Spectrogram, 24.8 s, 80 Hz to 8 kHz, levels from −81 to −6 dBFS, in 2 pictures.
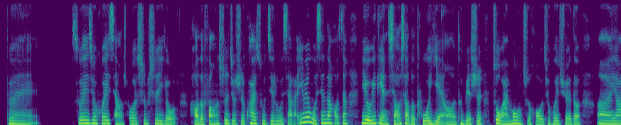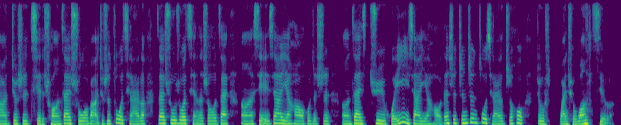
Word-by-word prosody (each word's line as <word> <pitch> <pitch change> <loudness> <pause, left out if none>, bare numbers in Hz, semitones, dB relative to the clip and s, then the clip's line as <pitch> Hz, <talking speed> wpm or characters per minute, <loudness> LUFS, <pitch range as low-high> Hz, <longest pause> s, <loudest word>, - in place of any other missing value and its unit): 对， 185 +3 -1 0.6
所 205 +1 -1
以 210 0 +4
就 210 0 +2
会 205 -1 +1
想 180 -5 -3
说 180 +1 -3
是 185 +2 -6
不 190 - -4
是 185 -1 -1
有 170 -2 -2 0.2
好 175 - +3
的 165 0 +2
方 170 +2 0
式， 200 0 0
就 180 -1 -3
是 175 +1 -4
快 210 +4 +1
速 200 -1 -2
记 180 0 -2
录 175 -2 -2
下 165 - -4
来。 - - -6
因 245 +5 +1
为 - - +6
我 265 -9 +4
现 230 +6 +1
在 235 - +4
好 225 - -2
像 205 -1 -1 0.3
也 220 +1 +4
有 205 -2 +8
一 215 - +4
点 205 -7 +1
小 165 +1 0
小 200 - +3
地 165 -1 0
拖 180 +2 +1
延 165 -5 +2
哦， 160 -1 -2
特 175 +7 -3
别 175 -4 0
是 170 +1 -3 0.2
做 225 -2 +5
完 170 -3 +1
梦 195 -1 +2
之 165 -1 -7
后 165 0 -1
就 170 +3 -7
会 180 0 -1
觉 165 -1 -3
得， 165 0 -1 0.3
哎 185 -1 +2
呀， 180 -1 0
就 190 +2 -2
是 185 +1 -2
起 175 0 -1
床 170 0 -1
再 205 +1 +3
说 185 -2 0
吧， 185 -2 +1
就 185 - -7
是 190 +2 -1
坐 220 +3 +1
起 205 -2 -4
来 165 0 -2
了， 185 0 +1 0.2
在 215 -1 +4
书 210 0 +2
桌 210 0 +4
前 210 -4 -4
的 180 - -2
时 180 0 -5
候 185 0 -1
再， 190 0 +2 0.2
嗯， 175 0 -1
写 175 +1 -1
一 180 - -1
下 210 +1 +2
也 195 -1 +3
好， 180 -1 0
或 185 +2 -4
者 175 -2 -5
是， 180 +2 -5 0.2
嗯， 175 0 -1
再 195 +2 +5 0.2
去 200 -3 +1
回 170 -2 -1
忆 275 +7 +2
一 220 - +3
下 195 -3 +1
也 175 0 -2
好， 170 0 -4
但 210 +2 +2
是 225 +1 -1
真 230 +1 0
正 260 +1 -1
坐 245 0 +1
起 230 -6 -3
来 165 0 -2
了 - - -2
之 175 +3 -4
后 215 0 +1 0.2
就 180 -1 0
是 160 - -10 0.2
完 165 -1 +1
全 165 0 -2
忘 185 +3 +6
记 165 -2 -3
了。 225 +4 -8
185 Hz, 265 characters per minute, -23 LUFS, 175-205 Hz, 0.6 s, 有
